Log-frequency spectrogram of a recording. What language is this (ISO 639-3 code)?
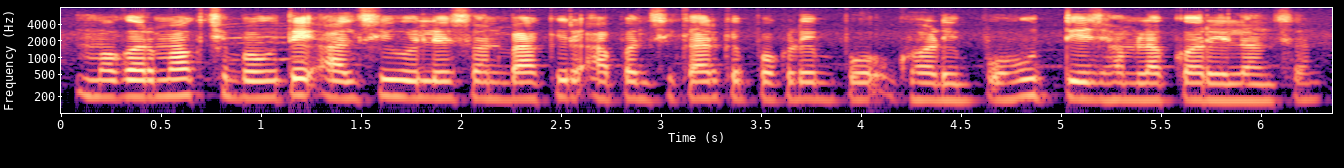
bho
